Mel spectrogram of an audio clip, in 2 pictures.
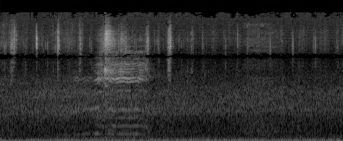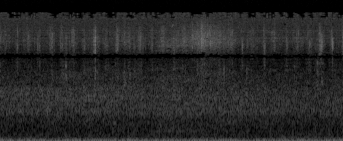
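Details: Goat kid that lost its mother two days after birth, being bottle-fed milk by hand; a single short, wavering bleat about one second in, over a steady hum and fast, continuous clicking.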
